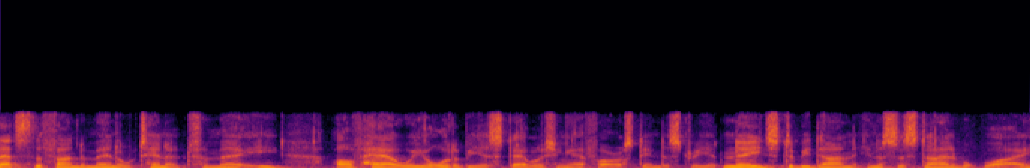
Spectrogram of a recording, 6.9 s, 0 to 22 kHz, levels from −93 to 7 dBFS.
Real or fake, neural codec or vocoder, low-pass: real; none; 7.2 kHz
